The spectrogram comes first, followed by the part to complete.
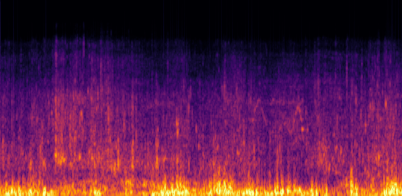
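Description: Gusty wind rumbling on the microphone, with choppy bay water lapping underneath.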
